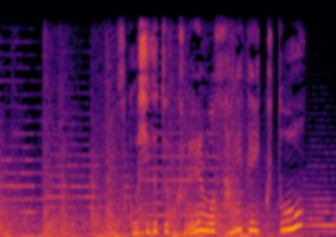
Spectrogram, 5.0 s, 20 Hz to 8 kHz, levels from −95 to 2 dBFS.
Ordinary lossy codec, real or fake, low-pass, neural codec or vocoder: none; real; 7.2 kHz; none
